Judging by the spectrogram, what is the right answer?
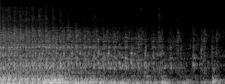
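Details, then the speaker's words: Petrol generator that began running rough and dying, after flooding; carboned spark plug (possibly running rich) reinstalled: uneven, lumpy running that wavers and sags; still not right, owner suspects a fuel problem; rough running engine. "no that's still not right so i'm thinking probably a fuel problem"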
